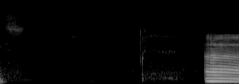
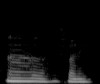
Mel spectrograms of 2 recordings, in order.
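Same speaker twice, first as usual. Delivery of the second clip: normal talking voice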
